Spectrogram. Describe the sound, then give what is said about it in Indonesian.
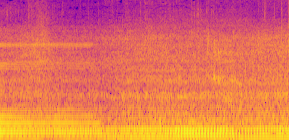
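A steady, muffled engine drone and low road rumble fill the inside of a moving car, with a slight shift in pitch midway and no one talking. “jadi kalau ada uh, rekaman di atas mobil biasanya pasti noise-nya udah bisa berkurang karena kan jendelanya ketutup kemudian ya Eh, suara-suara uh, di luar mo di, di luar mobil jadi bisa ketutup gitu”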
